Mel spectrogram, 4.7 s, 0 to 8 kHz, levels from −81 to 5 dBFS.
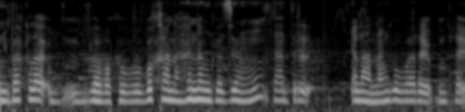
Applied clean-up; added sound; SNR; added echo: none; none; none; none.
